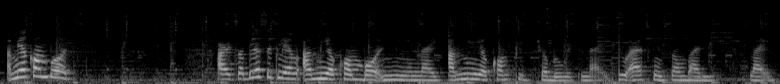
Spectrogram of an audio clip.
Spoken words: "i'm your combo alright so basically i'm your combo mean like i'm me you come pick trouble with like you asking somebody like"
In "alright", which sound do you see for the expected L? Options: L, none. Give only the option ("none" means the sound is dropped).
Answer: none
